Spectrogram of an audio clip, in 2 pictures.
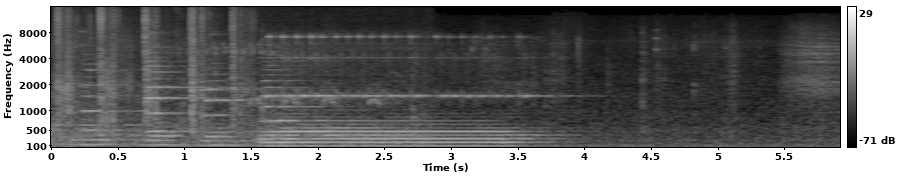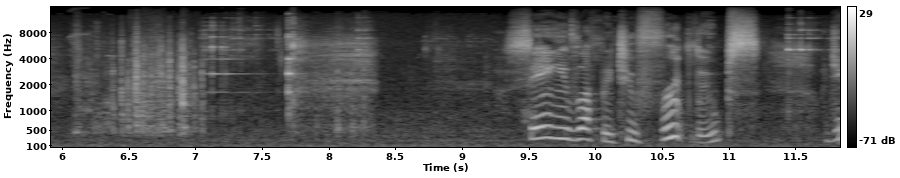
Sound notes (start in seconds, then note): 0.0 soft whimsical music; 6.7 cereal clanking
